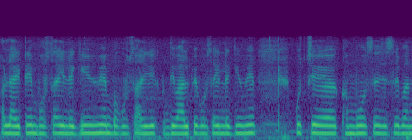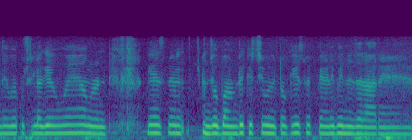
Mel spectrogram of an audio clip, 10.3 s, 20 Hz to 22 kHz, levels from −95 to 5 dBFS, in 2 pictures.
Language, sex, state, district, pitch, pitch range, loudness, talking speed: Hindi, female, Uttar Pradesh, Etah, 220 Hz, 215-225 Hz, -27 LUFS, 235 wpm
